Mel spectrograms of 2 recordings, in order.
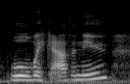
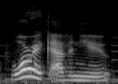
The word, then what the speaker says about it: Warwick Avenue: pronouncing it wrong because I was under the impression this is just called Warwick Avenue but I recently learned it's actually not Warwick Avenue it's Warick Avenue pronoun sounded like it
